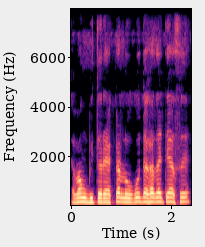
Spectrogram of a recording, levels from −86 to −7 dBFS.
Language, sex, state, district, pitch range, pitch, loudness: Bengali, male, Tripura, South Tripura, 165-180 Hz, 175 Hz, -12 LUFS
